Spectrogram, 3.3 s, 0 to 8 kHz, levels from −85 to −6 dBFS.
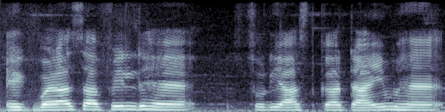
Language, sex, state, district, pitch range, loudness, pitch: Hindi, female, Bihar, Katihar, 185-205 Hz, -15 LUFS, 195 Hz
